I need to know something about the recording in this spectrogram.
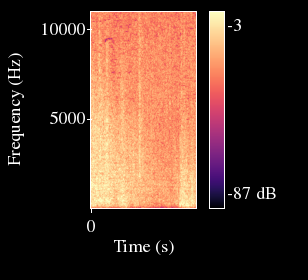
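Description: Rumbling thunder over steady rain, swelling again near the end.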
